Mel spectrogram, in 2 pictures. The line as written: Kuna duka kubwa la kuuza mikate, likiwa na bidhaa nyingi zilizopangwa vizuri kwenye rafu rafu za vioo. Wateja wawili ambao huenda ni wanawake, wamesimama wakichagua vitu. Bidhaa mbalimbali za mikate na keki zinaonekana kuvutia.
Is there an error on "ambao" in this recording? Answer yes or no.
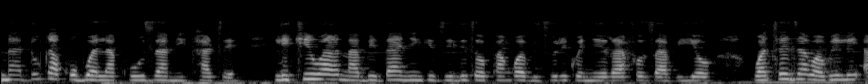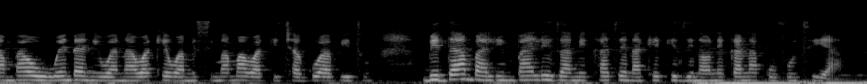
no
